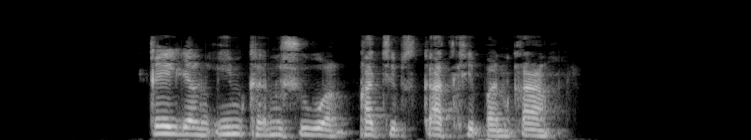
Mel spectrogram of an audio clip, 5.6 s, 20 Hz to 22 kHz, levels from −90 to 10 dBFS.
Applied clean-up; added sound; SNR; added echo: neural mask model Resemble Enhance denoiser.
